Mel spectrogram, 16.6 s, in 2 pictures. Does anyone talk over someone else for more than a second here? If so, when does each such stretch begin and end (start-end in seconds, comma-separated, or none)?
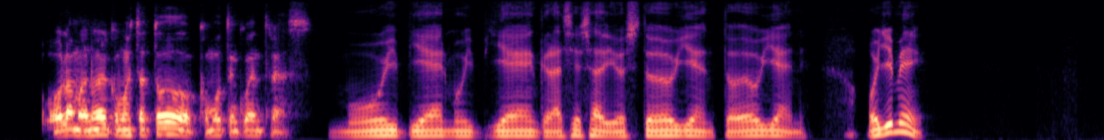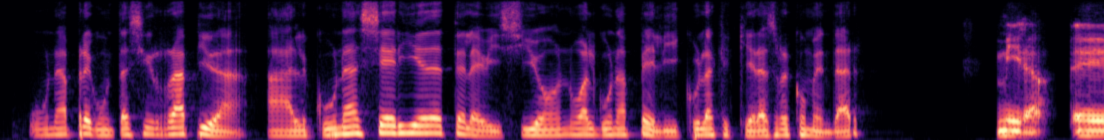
none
